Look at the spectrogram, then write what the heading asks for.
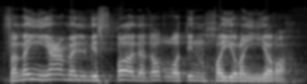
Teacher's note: تنوین سے خا کی طرف انتقال بلا کسی تاخیر کے سرعت کے ساتھ ہوتا ہے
